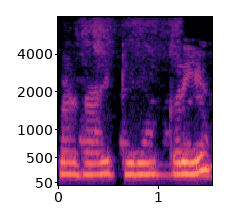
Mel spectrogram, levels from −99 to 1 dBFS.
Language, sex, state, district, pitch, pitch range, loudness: Hindi, female, Uttar Pradesh, Deoria, 200 Hz, 200-205 Hz, -28 LUFS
